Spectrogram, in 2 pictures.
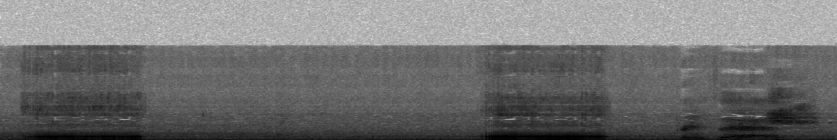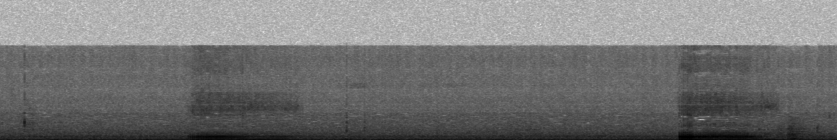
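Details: Snoring from a Yorkshire Terrier sleeping on a couch: rhythmic rattling snores roughly every five seconds over a steady background hum; ordinary snoring.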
